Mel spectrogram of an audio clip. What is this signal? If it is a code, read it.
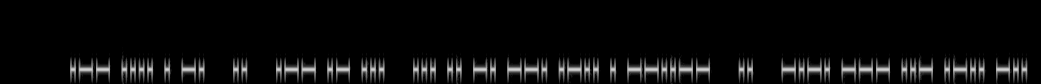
Morse code, heard as a keyed tone, about 28 wpm, 700 Hz. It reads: WHEN I WAS SINGLE, I COULD
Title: Sentences from Top 1000 Words - Review Part 4 - 28wpm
